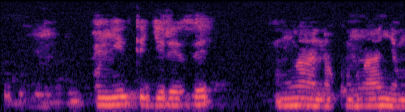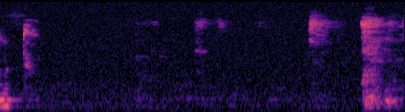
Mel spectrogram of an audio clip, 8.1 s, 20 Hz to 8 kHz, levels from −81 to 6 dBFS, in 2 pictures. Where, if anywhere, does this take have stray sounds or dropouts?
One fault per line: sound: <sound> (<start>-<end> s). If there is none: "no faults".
no faults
